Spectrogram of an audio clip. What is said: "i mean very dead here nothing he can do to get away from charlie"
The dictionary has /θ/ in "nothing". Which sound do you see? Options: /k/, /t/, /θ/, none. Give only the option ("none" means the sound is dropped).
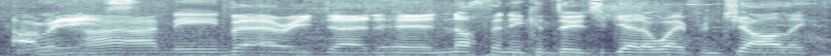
/θ/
